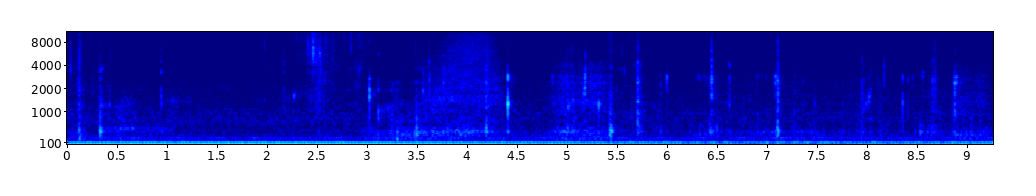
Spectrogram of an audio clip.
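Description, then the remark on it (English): Soft chewing of a cinnamon-scented Cinnamon Toast Crunch Stuffed Puffs Big Bites filled marshmallow, with an initial bite followed by steady moist squishes and small sticky clicks over a constant low hum, no talking. “So, Cinnamon Toast Crunch st Stuffed Puffs, Big Bites Filled Marshmallows. Let's go ahead and give it a try.”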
